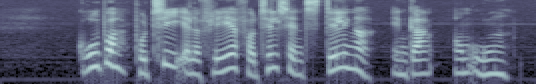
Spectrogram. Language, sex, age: Danish, female, 66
